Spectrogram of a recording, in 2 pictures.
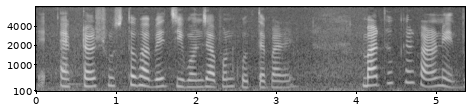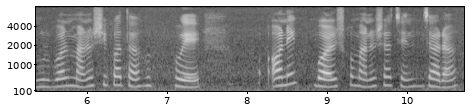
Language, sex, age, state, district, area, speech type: Bengali, female, 45-60, West Bengal, Paschim Bardhaman, urban, spontaneous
